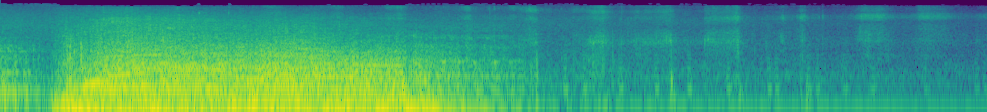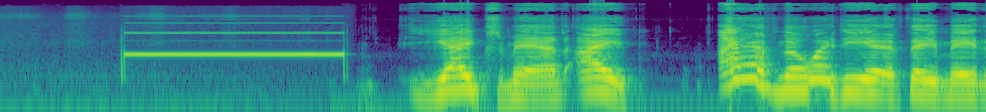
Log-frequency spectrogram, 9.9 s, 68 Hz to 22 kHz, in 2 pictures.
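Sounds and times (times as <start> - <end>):
loud deep bellowing creature roar in the woods: 0.0 - 2.6
steady electronic phone hang-up beep: 5.6 - 6.7
speech: 7.1 - 9.8.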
